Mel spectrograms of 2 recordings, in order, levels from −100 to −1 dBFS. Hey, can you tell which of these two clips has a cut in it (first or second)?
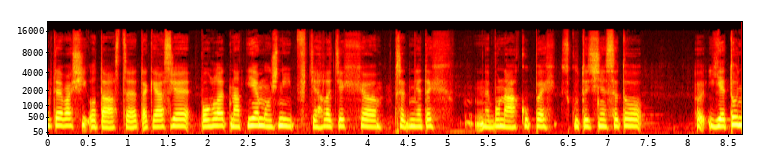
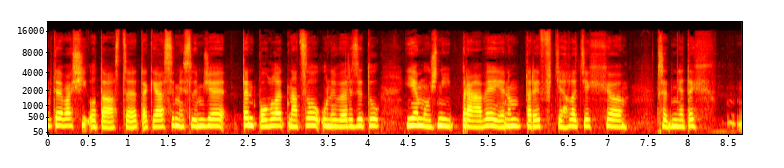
first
